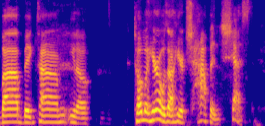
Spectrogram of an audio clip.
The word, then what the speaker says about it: Tomohiro: are all going to learn how to properly pronounce these names Ring of Honor world champion Chris Jericho Tomah hero e who call them big time you people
